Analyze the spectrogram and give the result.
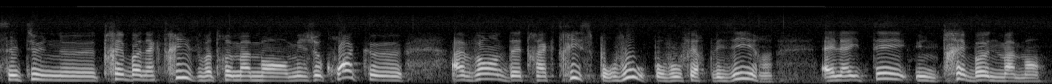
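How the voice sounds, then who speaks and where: A woman hosting a formal TV interview, speaking in measured, eloquent phrases. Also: mid-range voice, lively intonation, a little mellow.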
